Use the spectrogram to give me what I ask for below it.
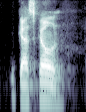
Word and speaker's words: Gascon: Gascon.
